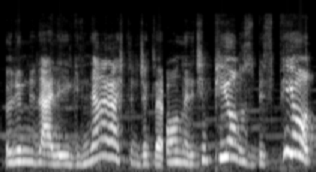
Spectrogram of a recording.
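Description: A woman's voice: fairly high pitch, big pitch swings, very fast, pushed and bright. Gossipy, theatrical woman storyteller over music. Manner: gossipy, chatty, theatrical, exclaiming asides and rhetorical questions. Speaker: storyteller host of a comedic mythology series. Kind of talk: comedic casual storytelling, retelling myths in slang.

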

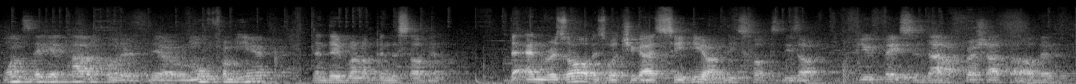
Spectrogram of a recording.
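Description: A man's voice: on the low side, fairly even intonation, moderate pace. A man in his thirties hosting a casual, hyped walkthrough tour of a factory, speaking in laid-back street slang. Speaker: vlog host touring a wheel factory. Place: large indoor factory floor. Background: background music.

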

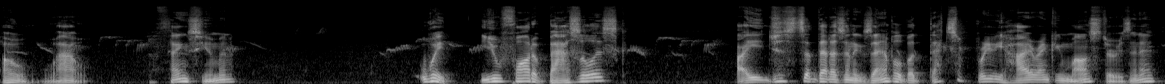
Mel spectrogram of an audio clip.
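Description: A man voicing a timid young male slime monster in an audio roleplay, nervous and stammering, quick to worry. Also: on the low side, sing-song, a bit bright, full character voice. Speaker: voice actor.

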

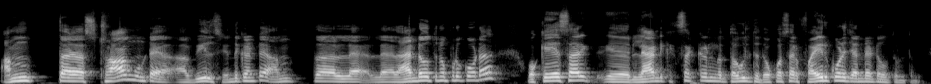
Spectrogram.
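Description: A man's voice: fairly high pitch, expressive, brisk, a little mellow. A man speaking as an analyst guest, talking in a rambling, sombre way with many restarts. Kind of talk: conversational commentary.

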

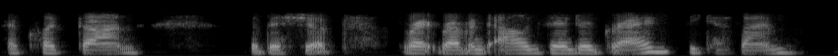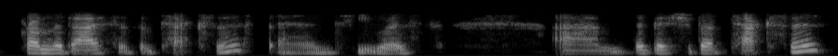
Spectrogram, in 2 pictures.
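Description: Young American woman, presenter on a video call, creaky voice, dull narrow audio, informal and explanatory. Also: on the low side, steady tone, moderate pace, dry recording. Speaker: project presenter. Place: indoors at home, on video call. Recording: muffled, band-limited video call audio.

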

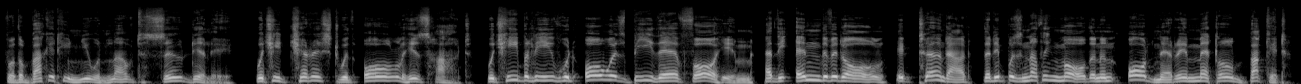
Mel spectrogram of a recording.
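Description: A wry theatrical game narrator. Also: male voice. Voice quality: crisp measured delivery, very animated pitch. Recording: dry close studio voice.

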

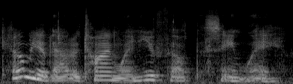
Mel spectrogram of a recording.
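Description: An older woman reading a picture book aloud to children in a deliberate, expressive way, pausing to ask them questions. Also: fairly low pitch, vocal fry, slight background noise, low-quality recording. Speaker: storybook reader. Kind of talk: children's read-aloud, asking listeners questions. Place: small indoor room with bookshelf.

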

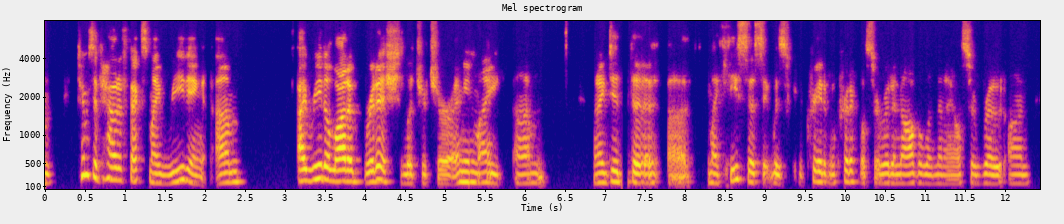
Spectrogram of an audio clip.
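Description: A woman speaks over a video call, searching for words and filling gaps with soft hesitations. Her voice has a gravelly fry and sits close to the mic in a dry space. The sound is plain webcam audio. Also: low-pitched, no echo, low-quality recording. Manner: thoughtful, halting with many fillers. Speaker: novelist panelist. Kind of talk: casual panel discussion.

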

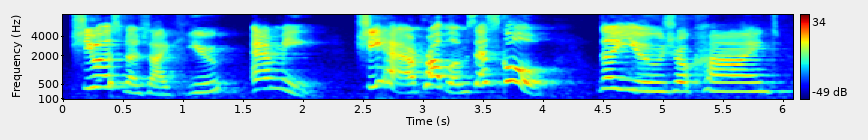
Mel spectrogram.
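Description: A woman's voice: sits high, big pitch swings, slow pace, pushed and bright. A teenage girl giving theatrical scripted narration on a school stage.

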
